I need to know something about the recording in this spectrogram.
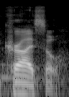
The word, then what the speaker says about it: Krisle: No, it's actually Krisle.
